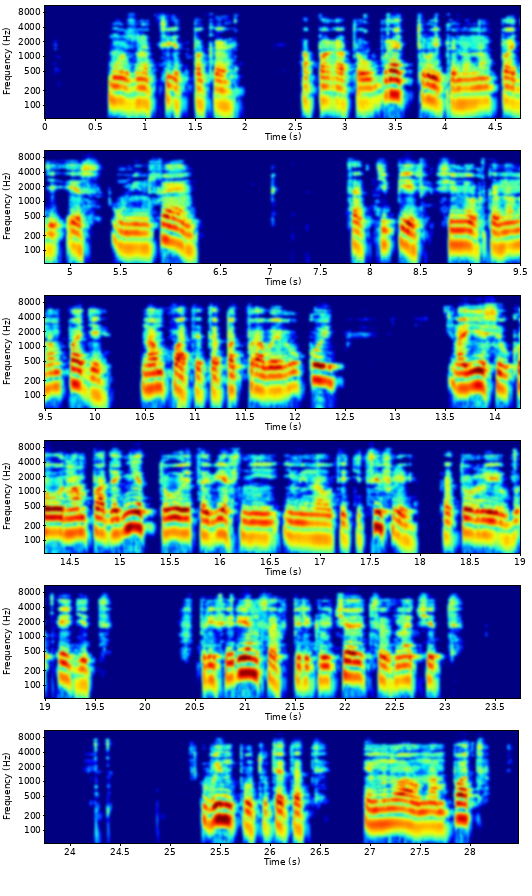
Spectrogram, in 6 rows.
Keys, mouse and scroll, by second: 1.9 middle click, 3.7 KP_3, 4.7 s, 18.9 click.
